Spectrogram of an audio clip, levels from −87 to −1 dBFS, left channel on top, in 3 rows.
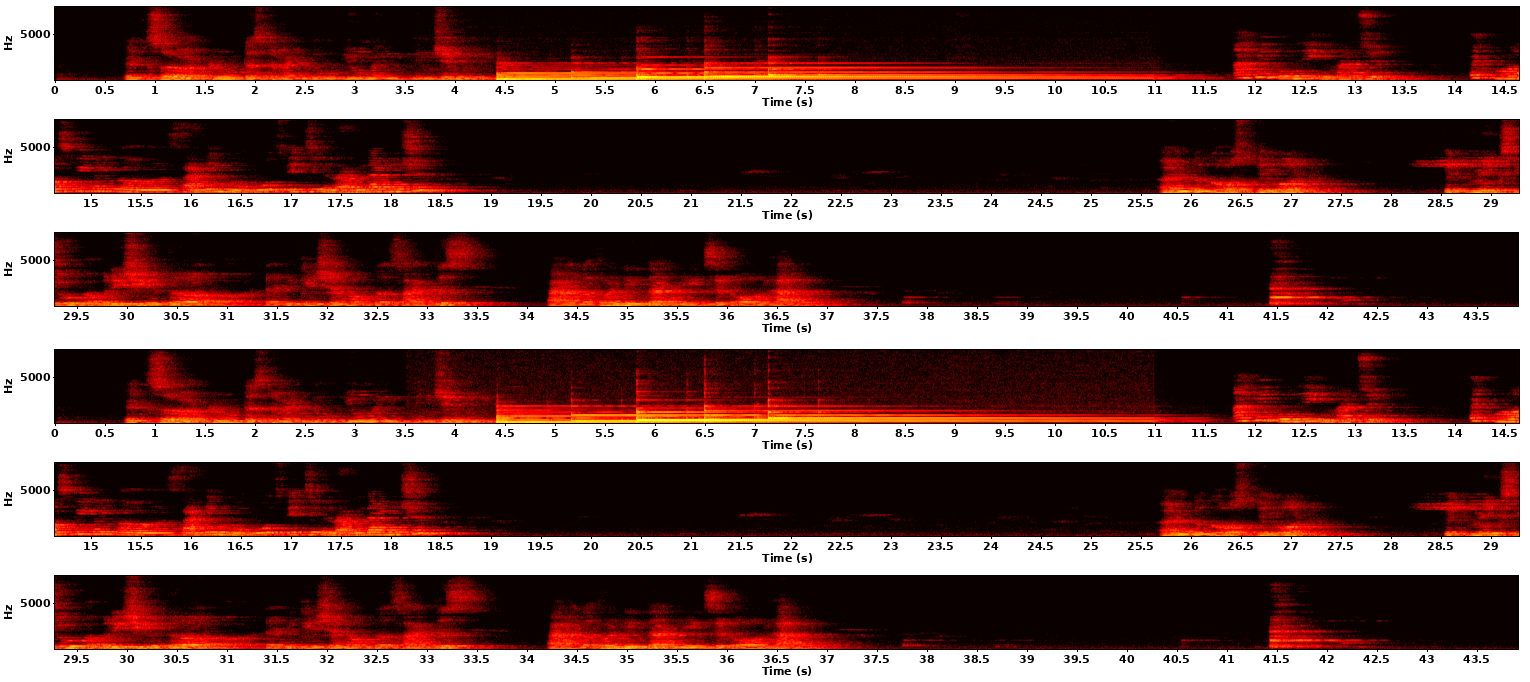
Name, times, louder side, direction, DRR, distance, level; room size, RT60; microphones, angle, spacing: voice 1, 0.7-4.4 25.7-27.3 28.5-33.4 34.2-36.9, equal, 10° left, -9 dB, 1.4 m, -40 dB
sound 1, 4.4-11.0, right 4 dB, 60° right, 0.8 m, -29 dB
voice 2, 11.8-13.3 14.1-18.4 28.2-28.9 37.7-37.9 41.4-42.2, right 1 dB, 35° right, -7 dB, 1.4 m, -41 dB
9.0 x 7.3 x 2.8 m, 1.3 s
head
